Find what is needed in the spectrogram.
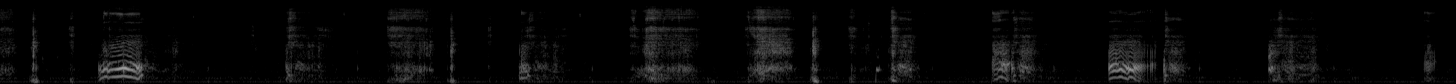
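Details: Expiratory grunting with upper airway congestion.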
